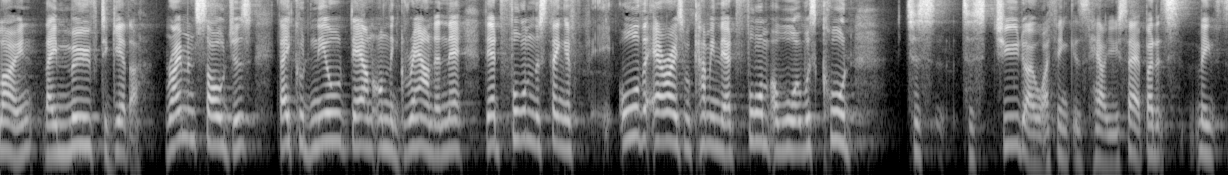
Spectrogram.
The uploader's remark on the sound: Recorded during our Melbourne service on Sunday, the 27th of August 2023.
